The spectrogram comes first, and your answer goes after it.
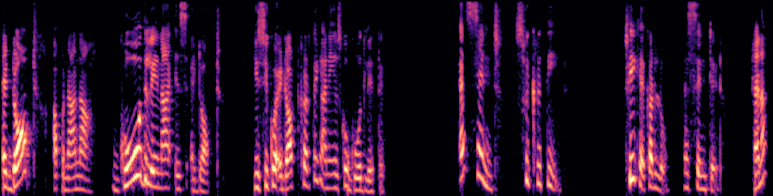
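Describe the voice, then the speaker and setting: A woman from Bihar teaching English words in a live online class, briskly and in a motherly way, switching to English terms and answering students' questions as she goes. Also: on the high side, no room sound, clean studio sound. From Bihar, India. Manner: explains English words in Hindi, switching between the two.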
